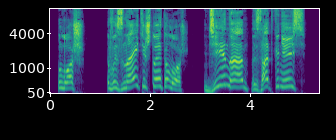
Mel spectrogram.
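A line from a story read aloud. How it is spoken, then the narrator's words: Shouting. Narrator (Russian): закричал Доминика Росси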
